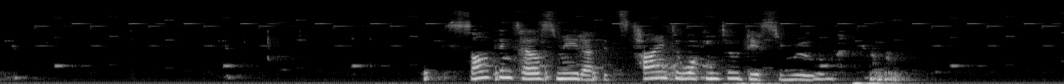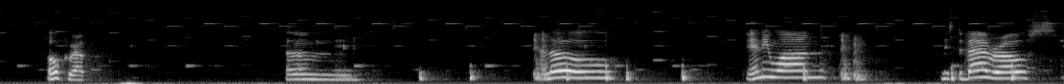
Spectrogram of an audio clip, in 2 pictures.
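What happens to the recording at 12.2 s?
At 12.2 s the audio is intact, with no fault heard at that moment.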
